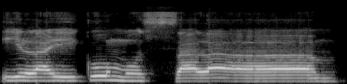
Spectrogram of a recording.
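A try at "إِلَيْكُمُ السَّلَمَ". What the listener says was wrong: Kenapa dipanjangkan lamnya? Nggak ada panjang. Tak ada panjang.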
